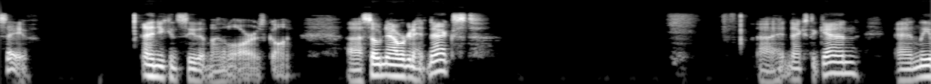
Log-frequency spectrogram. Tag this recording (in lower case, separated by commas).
speech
